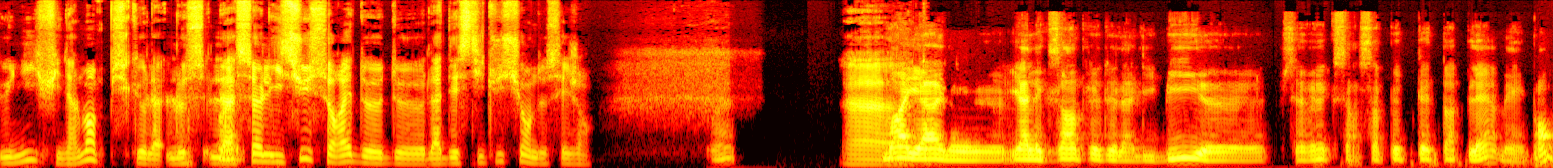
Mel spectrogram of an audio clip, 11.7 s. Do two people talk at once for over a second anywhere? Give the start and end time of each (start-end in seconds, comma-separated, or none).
none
